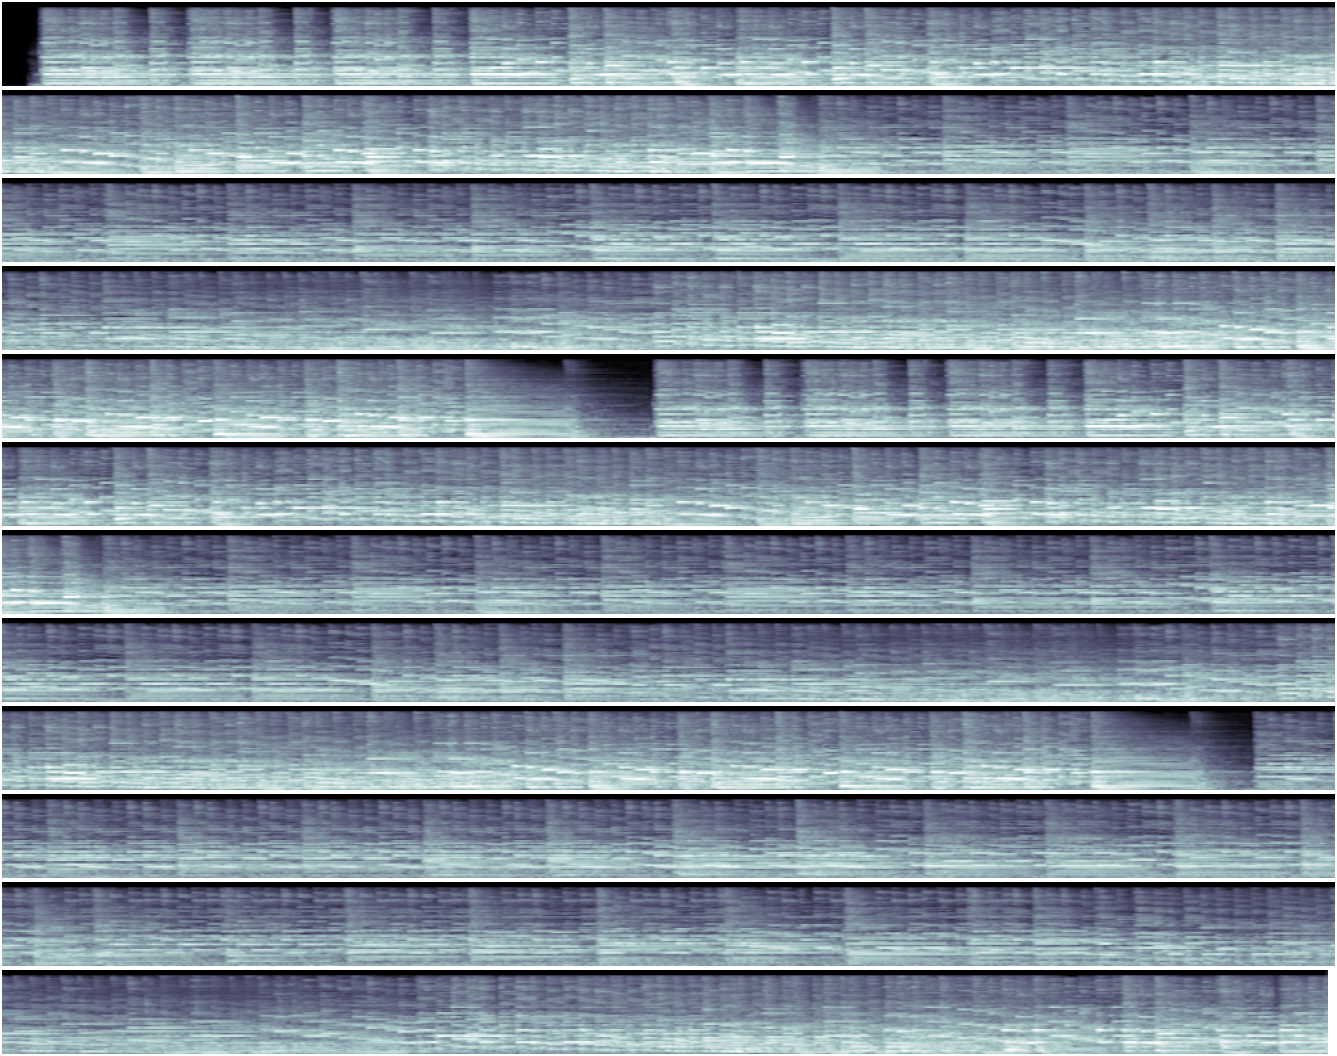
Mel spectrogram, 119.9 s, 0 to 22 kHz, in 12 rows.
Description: Sonate pour clavecin Kk 511 : Presto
